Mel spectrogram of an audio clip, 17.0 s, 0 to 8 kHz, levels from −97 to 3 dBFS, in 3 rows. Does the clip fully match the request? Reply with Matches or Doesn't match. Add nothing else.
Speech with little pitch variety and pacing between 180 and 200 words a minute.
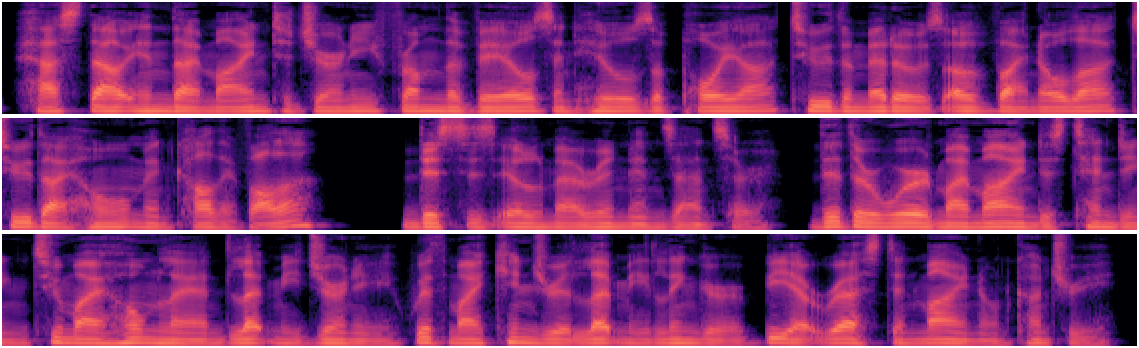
Matches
